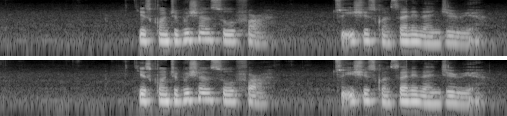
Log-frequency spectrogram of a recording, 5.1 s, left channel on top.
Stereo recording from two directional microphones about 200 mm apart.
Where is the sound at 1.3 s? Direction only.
5° right (ahead or behind).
